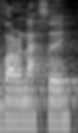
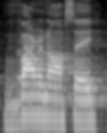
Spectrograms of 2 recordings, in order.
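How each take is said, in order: First: Varanasi with a short flat "a" in NA, as in "nasty"; short-A pronunciation. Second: Varanasi with a long "ah" in NA, like "nar"; long-A pronunciation. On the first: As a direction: say Varanasi as "va-ra-NASS-ee". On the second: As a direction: say Varanasi as "va-ra-NAH-see". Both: Shown as a demonstration. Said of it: "however you pronounce it".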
